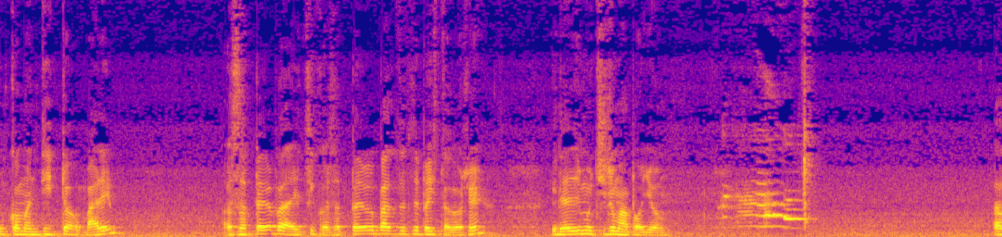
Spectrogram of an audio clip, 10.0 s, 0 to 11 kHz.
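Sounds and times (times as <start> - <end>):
cat meowing: 7.1 - 8.2.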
